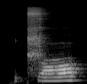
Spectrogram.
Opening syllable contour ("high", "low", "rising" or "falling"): rising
